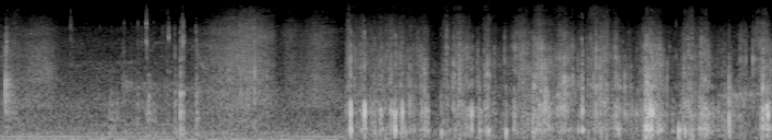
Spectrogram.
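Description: Hands scooping and squeezing wet, claggy groundbait laced with hemp and casters in a plastic bait tub. The irregular rustling and clicking handling noise starts about halfway through.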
